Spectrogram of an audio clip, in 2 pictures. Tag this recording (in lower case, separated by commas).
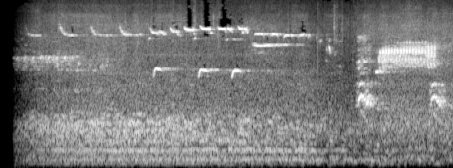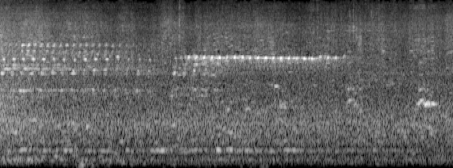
fly, bee or wasp, insect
